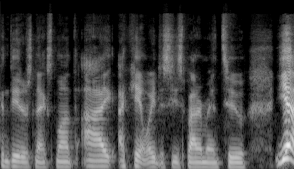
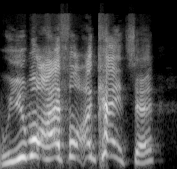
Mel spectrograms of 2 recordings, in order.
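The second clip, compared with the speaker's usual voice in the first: very high, loud, awful fake London accent; 5 dB louder than usual. Imagining hospital staff in England talking to a patient, bad London accent. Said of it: "That's the worst fucking London accent".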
